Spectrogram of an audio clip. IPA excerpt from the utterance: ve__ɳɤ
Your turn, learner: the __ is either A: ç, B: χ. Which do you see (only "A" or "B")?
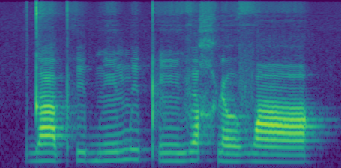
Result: B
